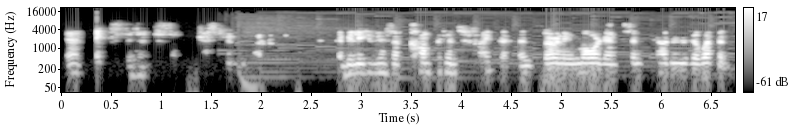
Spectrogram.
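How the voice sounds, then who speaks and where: A man's voice: a little high, wildly swooping pitch, fairly quick, pushed and bright, breathy edge, no echo, soft background music, heavily acted, low-quality recording. A man voicing a stern, haughty young female warrior who scolds and commands, reading a visual novel aloud. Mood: commanding.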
